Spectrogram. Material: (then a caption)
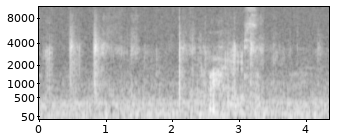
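Cardboard. A hand-held flat cardboard eyeshadow palette box is tapped on its front surface with long painted nails. Nine sharp, bright, dry clicks come at uneven intervals with almost no ring, over a quiet background hiss.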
